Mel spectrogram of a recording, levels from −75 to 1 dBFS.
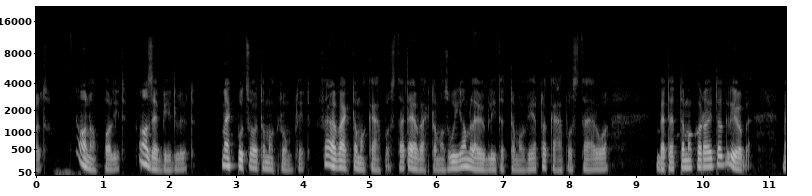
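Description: At 9.23 s, just after "a vért a káposztáról" and before "betettem a karajt", a tiny skip interrupts the speech. This is an overlap between stream segments: two segments, apparently about 4 s long, claimed the same moment, and trimming that overlap discarded real speech, so the waveform jumps.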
